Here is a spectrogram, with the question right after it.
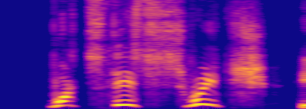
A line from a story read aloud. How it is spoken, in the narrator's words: He cried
